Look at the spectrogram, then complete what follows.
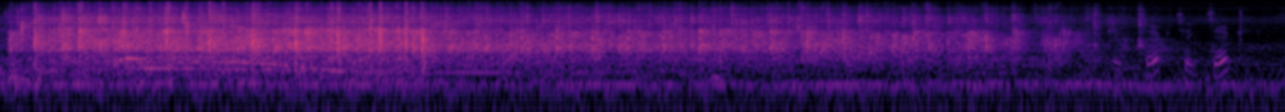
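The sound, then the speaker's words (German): An audience bursts into loud, sustained applause to welcome three speakers, a dense roar of clapping that holds steady for several seconds before gradually thinning and fading away. “Und deswegen wünsche ich mir von euch allen, dass wir sie mit einem tosenden Applaus begrüßen und es losgeht.”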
